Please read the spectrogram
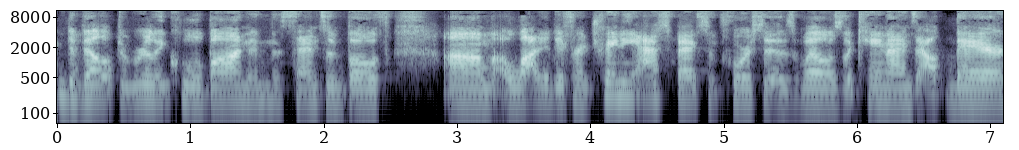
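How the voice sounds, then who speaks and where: A woman with fairly low pitch and a bright, sharp tone talks at a fairly quick pace in an energetic tone, with big swings in loudness. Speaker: Marine Corps veteran and dog trainer. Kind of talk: casual interview.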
